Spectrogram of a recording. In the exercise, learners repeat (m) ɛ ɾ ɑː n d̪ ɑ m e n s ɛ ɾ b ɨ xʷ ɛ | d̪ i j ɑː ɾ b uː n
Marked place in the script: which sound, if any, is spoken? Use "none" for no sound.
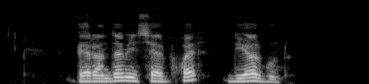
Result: b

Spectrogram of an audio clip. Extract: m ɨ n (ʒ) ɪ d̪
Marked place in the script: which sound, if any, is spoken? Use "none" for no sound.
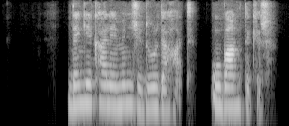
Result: ʒ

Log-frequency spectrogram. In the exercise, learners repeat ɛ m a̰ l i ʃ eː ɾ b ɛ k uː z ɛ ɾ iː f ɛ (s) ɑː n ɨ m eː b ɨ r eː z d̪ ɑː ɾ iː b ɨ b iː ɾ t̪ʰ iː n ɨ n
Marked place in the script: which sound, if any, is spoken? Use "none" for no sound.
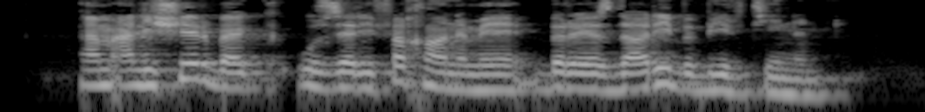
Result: x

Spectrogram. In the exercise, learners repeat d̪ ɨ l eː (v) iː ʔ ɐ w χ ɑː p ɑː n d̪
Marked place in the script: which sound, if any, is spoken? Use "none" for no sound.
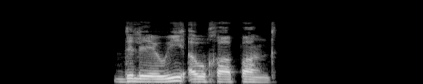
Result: w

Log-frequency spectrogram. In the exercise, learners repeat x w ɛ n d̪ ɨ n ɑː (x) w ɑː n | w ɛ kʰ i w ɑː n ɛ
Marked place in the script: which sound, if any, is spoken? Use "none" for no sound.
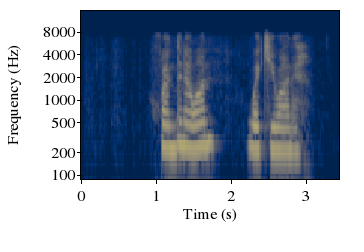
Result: none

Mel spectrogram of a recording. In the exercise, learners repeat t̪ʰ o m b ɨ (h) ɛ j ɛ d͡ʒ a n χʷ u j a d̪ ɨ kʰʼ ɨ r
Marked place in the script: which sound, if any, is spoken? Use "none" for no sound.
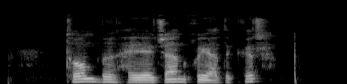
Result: h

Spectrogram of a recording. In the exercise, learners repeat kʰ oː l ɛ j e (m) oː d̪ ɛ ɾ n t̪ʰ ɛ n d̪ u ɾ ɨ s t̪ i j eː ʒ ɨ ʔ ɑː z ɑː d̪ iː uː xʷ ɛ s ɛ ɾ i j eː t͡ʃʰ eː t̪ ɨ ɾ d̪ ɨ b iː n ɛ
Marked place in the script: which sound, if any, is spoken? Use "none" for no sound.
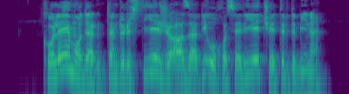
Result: m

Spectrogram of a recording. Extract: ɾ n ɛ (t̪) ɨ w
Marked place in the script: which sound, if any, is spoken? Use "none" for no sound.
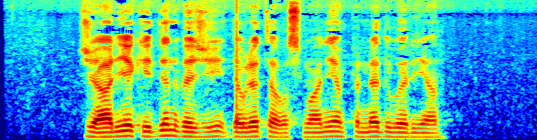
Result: d̪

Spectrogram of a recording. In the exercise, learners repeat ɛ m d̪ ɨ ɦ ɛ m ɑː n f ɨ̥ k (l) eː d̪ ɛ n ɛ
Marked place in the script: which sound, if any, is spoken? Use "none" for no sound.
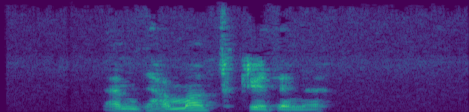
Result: ɾ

